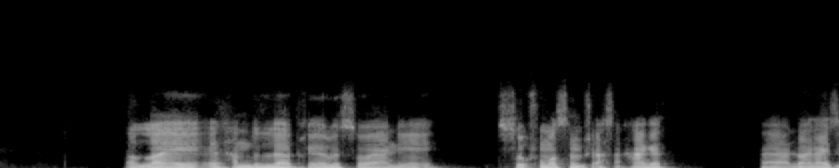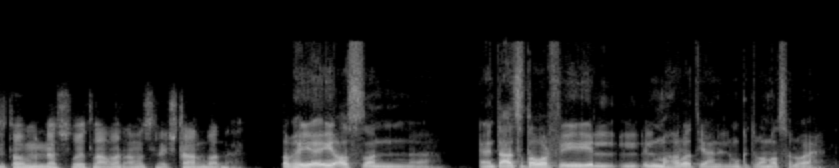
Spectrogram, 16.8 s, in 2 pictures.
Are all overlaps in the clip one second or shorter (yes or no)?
yes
